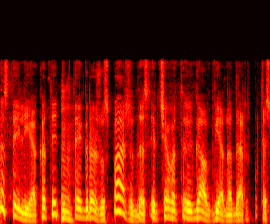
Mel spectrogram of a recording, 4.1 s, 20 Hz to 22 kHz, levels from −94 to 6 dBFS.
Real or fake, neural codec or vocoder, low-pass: real; none; 7.2 kHz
